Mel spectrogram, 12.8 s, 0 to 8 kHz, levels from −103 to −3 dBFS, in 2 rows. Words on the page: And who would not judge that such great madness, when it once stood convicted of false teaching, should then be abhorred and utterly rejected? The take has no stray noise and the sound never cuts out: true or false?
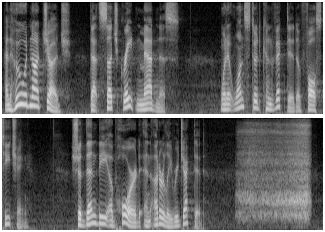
false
